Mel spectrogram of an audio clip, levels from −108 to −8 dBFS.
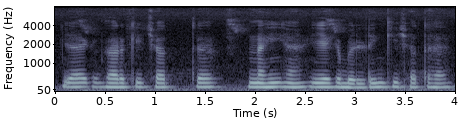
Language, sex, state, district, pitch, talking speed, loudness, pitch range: Hindi, male, Bihar, Purnia, 150 Hz, 195 wpm, -45 LUFS, 145-150 Hz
